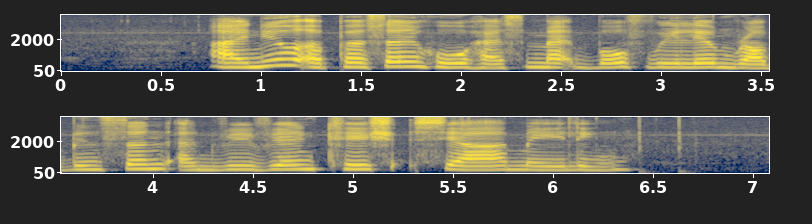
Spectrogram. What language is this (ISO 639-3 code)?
eng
